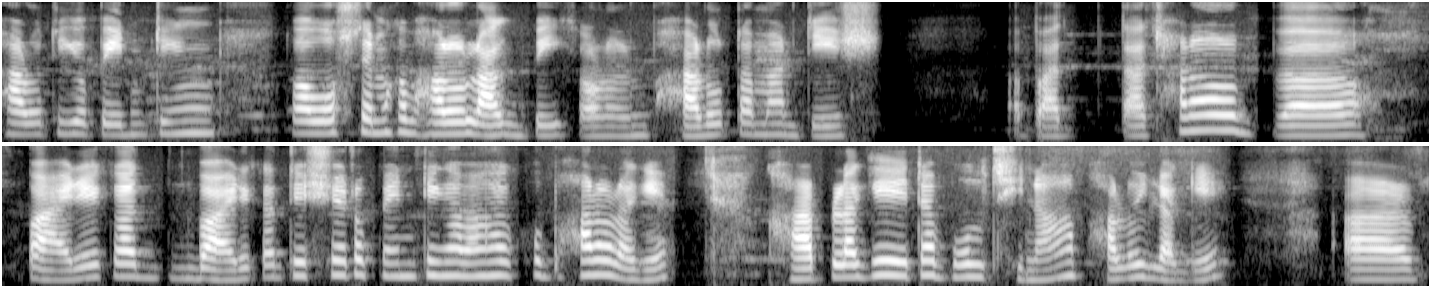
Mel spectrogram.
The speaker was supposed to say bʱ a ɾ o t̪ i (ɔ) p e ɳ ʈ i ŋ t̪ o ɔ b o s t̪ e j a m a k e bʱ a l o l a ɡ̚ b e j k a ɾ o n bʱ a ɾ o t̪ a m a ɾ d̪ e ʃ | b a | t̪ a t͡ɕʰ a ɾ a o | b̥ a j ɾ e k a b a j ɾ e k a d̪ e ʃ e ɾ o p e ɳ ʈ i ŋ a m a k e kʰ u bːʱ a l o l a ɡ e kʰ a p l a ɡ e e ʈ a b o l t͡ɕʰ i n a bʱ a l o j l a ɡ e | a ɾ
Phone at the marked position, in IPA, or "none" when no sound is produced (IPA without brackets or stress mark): o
